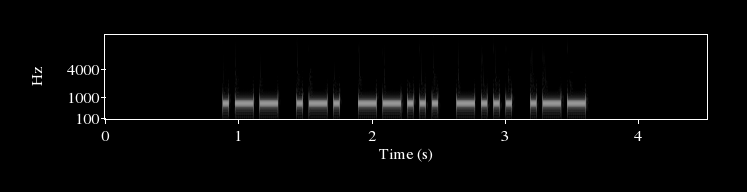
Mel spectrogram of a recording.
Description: Morse code, heard as a keyed tone, about 26 wpm, 700 Hz. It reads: WR7BW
